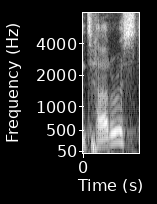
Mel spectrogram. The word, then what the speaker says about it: Tartarus: In Tartarus, that's how you say it, yeah.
